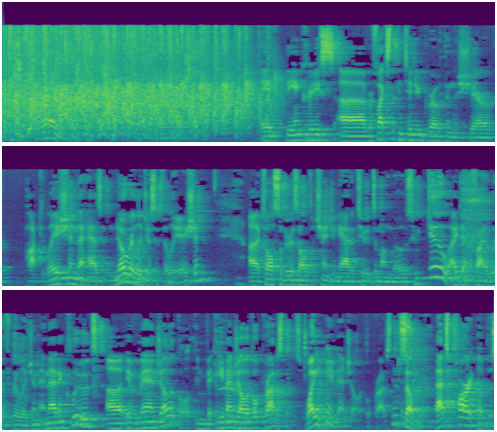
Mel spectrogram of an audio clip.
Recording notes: Live from CSICon 2017.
